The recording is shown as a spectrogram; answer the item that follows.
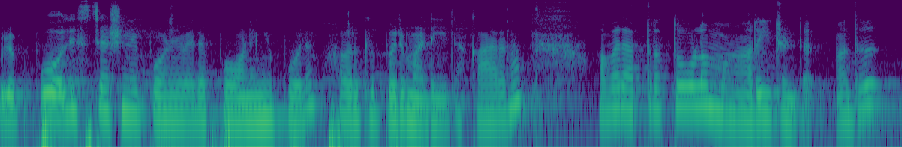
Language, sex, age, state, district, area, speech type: Malayalam, female, 30-45, Kerala, Malappuram, rural, spontaneous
